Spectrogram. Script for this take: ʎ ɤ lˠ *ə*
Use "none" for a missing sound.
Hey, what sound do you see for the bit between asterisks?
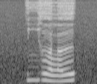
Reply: ə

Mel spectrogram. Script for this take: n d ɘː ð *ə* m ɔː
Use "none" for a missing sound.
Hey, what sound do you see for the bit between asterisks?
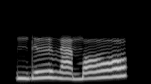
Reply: a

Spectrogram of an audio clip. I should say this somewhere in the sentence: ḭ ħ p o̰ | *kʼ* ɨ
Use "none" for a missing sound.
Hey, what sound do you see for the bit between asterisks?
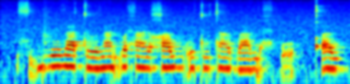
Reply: qʼ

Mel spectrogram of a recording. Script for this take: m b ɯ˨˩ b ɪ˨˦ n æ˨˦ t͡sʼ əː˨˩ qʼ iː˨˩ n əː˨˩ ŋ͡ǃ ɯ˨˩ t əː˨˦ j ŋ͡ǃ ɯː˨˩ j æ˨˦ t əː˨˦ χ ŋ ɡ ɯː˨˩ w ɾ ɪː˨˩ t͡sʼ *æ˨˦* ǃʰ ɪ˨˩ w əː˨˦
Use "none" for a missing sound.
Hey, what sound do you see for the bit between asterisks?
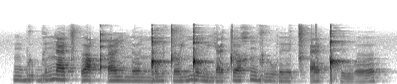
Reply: æ˨˦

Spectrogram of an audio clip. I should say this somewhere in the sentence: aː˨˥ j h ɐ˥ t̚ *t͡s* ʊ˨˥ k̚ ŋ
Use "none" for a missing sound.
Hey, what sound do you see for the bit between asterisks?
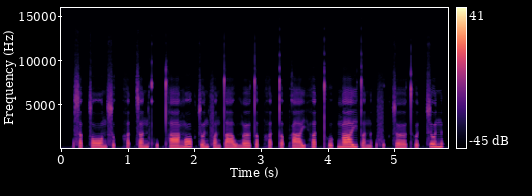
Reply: t̪ʰ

